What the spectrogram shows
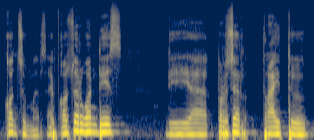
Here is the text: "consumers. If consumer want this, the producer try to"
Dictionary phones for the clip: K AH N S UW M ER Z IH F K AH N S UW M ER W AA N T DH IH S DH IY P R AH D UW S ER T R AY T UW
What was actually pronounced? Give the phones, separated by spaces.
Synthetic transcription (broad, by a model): K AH N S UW M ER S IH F K AH N S UW M ER W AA N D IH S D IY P AH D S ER T R AY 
